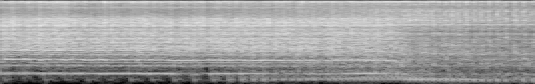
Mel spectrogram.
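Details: Hero HF Deluxe self-start motor making a bad 'kachar kachar' noise before repair: harsh whirring crunch while cranking, pitch shifting as the engine turns over, a worn starter grinding.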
